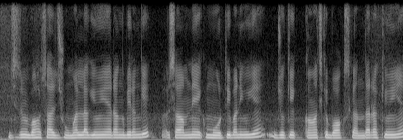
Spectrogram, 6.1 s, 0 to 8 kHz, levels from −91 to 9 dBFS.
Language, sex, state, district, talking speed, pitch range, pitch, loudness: Hindi, male, Bihar, Araria, 255 wpm, 150-155 Hz, 155 Hz, -15 LUFS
